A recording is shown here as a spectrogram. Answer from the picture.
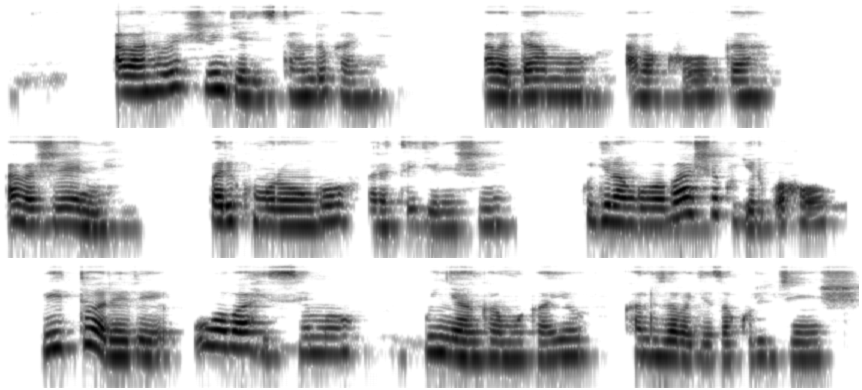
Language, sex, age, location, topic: Kinyarwanda, female, 36-49, Kigali, government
